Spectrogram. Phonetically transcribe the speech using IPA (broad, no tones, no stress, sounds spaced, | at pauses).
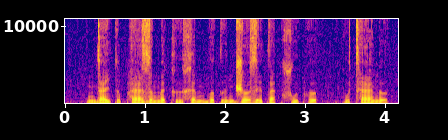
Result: n d æ i̯ t̪ ʏ pʰ æ z ə m ɛ kʰ ɨ x ɛ m b ə t̪ ɨ n d͡ʒ œ z e t̪ æ k sʷ ɨ pʰ ə | tʷ e tʰ æ n ə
